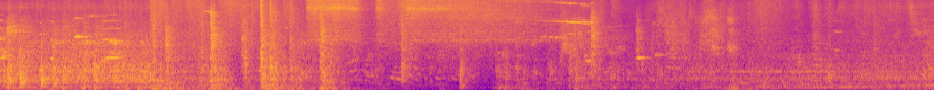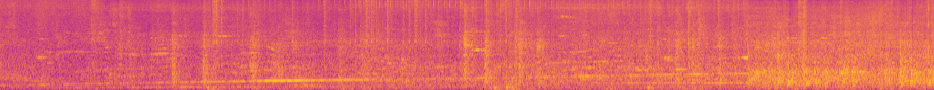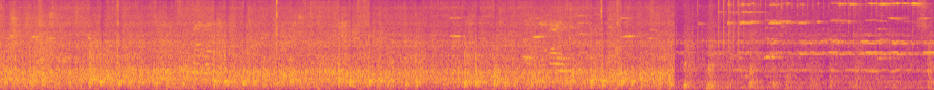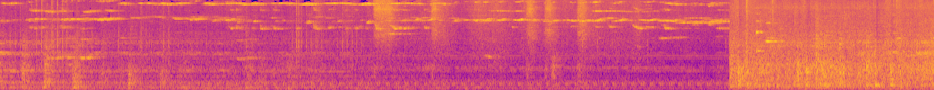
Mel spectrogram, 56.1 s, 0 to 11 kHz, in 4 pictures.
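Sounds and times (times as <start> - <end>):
train rumble and clatter: 0.0 - 56.0
steel wheels squealing: 8.0 - 11.1, 35.9 - 53.8.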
